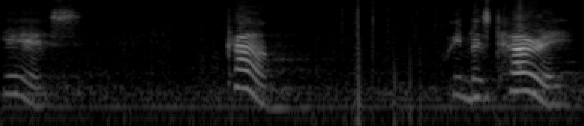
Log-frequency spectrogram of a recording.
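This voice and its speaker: An actress playing the seductive, commanding ghost of a dead lover with slow, deliberate melodrama in a 1940s radio horror show. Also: female voice, high voice, expressive, bright, forceful tone, full character voice. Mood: urgent, cruel. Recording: noisy vintage 1940s radio recording.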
